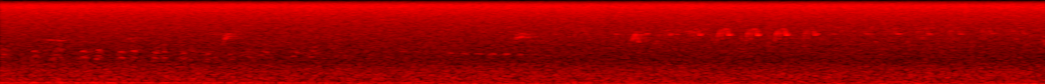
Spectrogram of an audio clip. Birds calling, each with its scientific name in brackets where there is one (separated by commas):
Hawaii Amakihi (Chlorodrepanis virens), Erckel's Francolin (Pternistis erckelii), House Finch (Haemorhous mexicanus)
